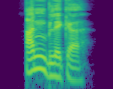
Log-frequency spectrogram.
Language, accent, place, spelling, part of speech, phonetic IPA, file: German, Germany, Berlin, Anblicke, noun, [ˈanˌblɪkə], De-Anblicke.ogg
- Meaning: nominative/accusative/genitive plural of Anblick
